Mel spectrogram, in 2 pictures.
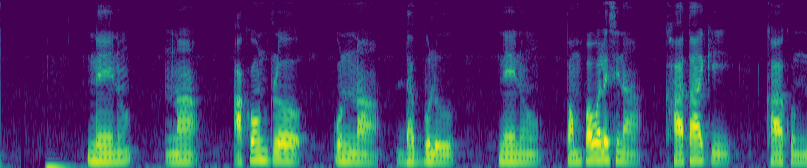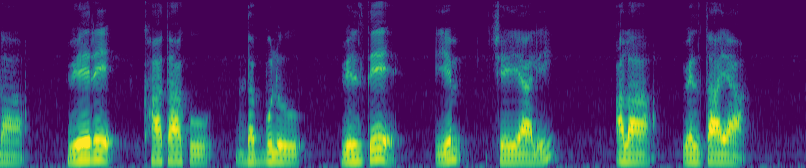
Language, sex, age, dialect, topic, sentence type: Telugu, male, 41-45, Central/Coastal, banking, question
